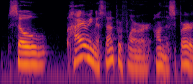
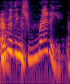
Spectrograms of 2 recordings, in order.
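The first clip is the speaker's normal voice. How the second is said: high, loud retold protest; mock-incredulous complaint; exasperated disbelief; 8 semitones higher, 5 dB louder than usual. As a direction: insist it's too late, pitch raised. Coordinator exasperated at late request, retold.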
